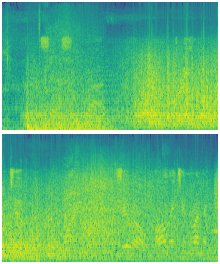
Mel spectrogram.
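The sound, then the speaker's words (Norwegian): A voice mimics a rocket lifting off into space with a loud, continuous rumbling and hissing roar that starts abruptly and holds steady, with breathy, noisy texture and slight swells throughout. “Sånn hadde vel kanskje hørtes ut når I og du satt i vår rakett og ble sendt ut i verdensrommet.”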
